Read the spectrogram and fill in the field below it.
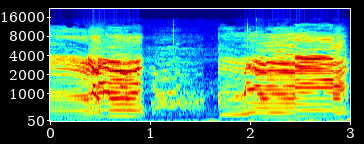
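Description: Two loud cow moos with a brief quieter gap between them, the calls bellowing and harmonic-rich, separate clips edited together, with no talking.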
